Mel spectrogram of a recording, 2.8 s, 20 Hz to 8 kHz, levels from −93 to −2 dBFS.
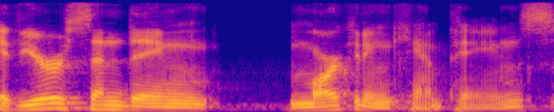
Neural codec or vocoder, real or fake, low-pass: codec, 16 kHz, 4 kbps, X-Codec, HuBERT features, trained on general audio; fake; 7.2 kHz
